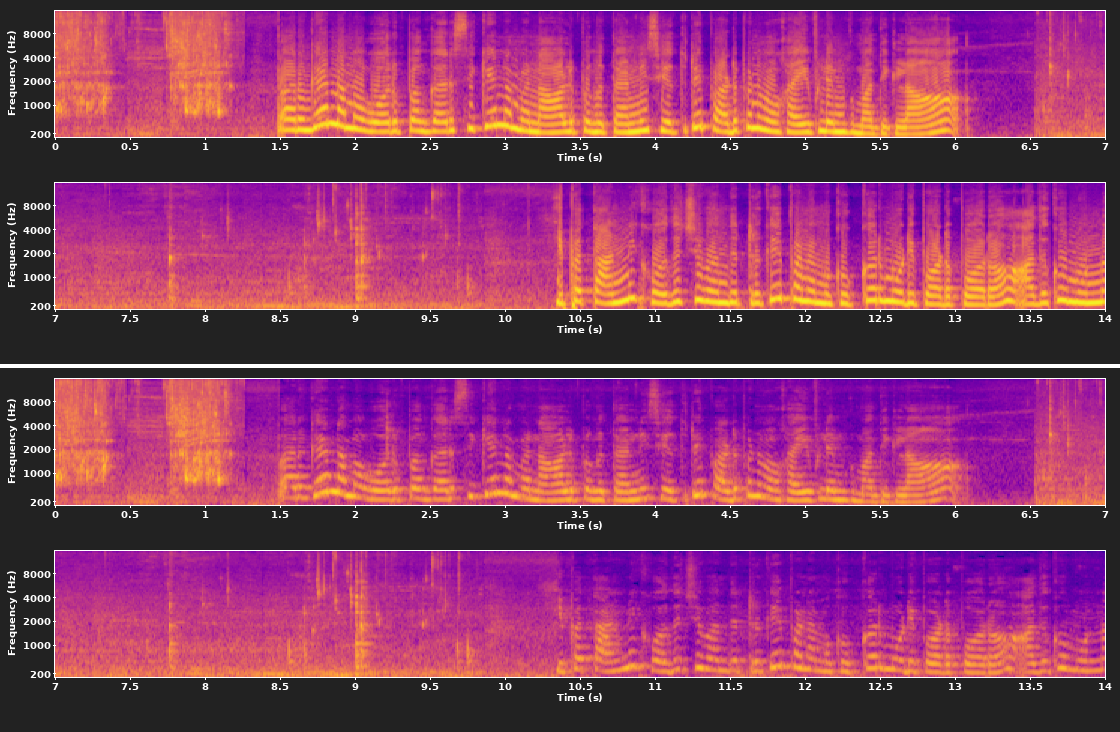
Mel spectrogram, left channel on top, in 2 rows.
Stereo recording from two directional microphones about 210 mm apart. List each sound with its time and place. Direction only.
0.0 s water: 5° right (ahead or behind)
1.5 s a woman's voice: 45° left (ahead or behind)
10.3 s a woman's voice: 55° left (ahead or behind)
